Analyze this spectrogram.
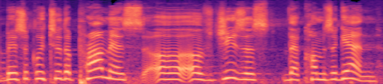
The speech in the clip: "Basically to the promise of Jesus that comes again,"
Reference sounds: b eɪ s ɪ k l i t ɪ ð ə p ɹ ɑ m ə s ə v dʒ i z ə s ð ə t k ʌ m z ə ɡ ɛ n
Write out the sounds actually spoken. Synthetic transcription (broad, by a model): b eɪ s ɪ k l i t ɪ ð ə p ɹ ɑ m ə s ə v dʒ i z ə s ð ə t k ʌ m z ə ɡ ɛ n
